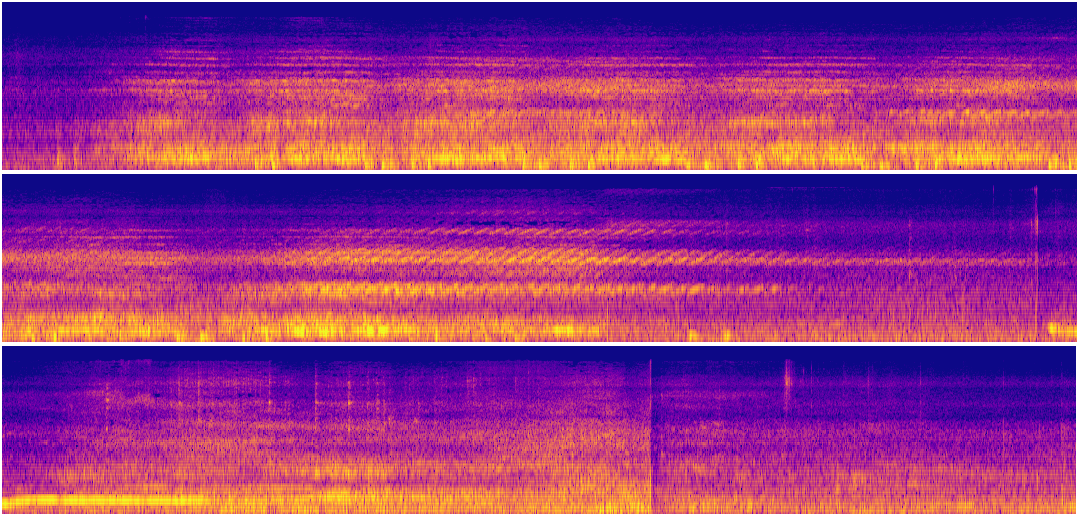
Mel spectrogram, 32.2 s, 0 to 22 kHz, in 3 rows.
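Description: Thameslink Class 700 electric multiple unit passing close by over the level crossing: wheel-on-rail noise with a high, wavering whine, loudest as the carriages go past and then fading away. After the train clears, a steady tone starts about two-thirds of the way through with other noise, and it drops off near the end.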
